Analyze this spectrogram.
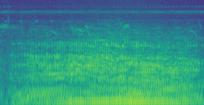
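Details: In a playback experiment, a young male African elephant turns toward a speaker playing an unfamiliar female's call and answers with a deep, throbbing rumble, a strong reaction, then approaches the speaker.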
